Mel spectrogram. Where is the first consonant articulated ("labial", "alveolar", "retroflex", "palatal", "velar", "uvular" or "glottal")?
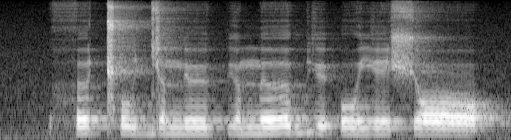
glottal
